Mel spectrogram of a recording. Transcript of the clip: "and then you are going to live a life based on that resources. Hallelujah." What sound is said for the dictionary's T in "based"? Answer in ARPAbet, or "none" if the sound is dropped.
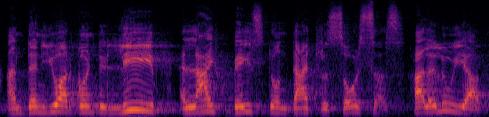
T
